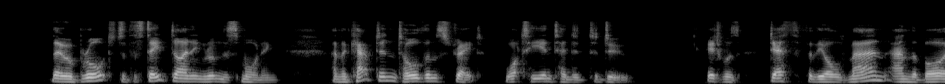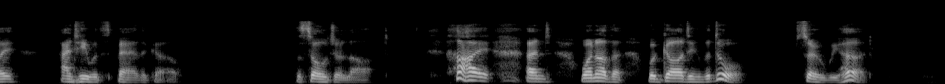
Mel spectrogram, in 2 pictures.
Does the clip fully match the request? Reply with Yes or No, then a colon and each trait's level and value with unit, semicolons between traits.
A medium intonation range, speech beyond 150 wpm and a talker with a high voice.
No: average, 3.6 semitones; average, 160 wpm; low, 130 Hz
